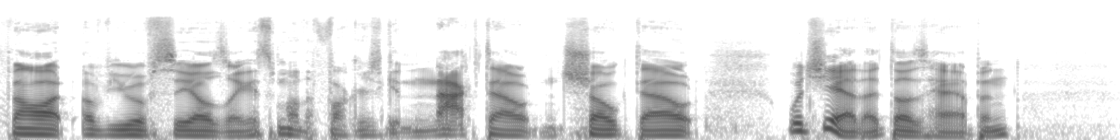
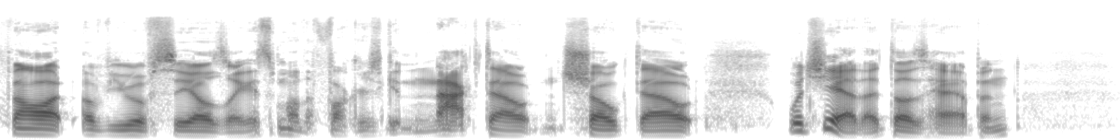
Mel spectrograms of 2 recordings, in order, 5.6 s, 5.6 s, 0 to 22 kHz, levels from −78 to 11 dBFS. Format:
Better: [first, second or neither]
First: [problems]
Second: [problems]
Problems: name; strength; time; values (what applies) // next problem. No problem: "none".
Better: first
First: none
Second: thin; somewhat; fading below 350 Hz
